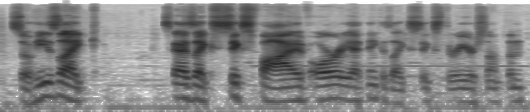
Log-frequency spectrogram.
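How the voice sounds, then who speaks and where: A man's voice: mid-range voice, steady tone, fairly quick, bright, forceful tone. A man narrating a tabletop game as game master, describing scenes casually with many fillers, with music underneath.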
